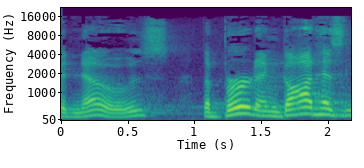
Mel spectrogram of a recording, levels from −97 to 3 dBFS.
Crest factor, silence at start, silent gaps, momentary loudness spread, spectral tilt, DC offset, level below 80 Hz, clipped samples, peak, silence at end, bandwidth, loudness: 18 dB; 0 s; none; 13 LU; -4.5 dB/octave; under 0.1%; -66 dBFS; under 0.1%; -2 dBFS; 0 s; 16.5 kHz; -19 LUFS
